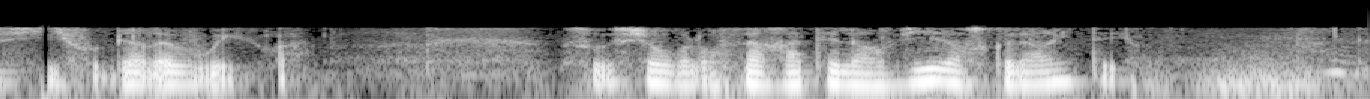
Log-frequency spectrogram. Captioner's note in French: rires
